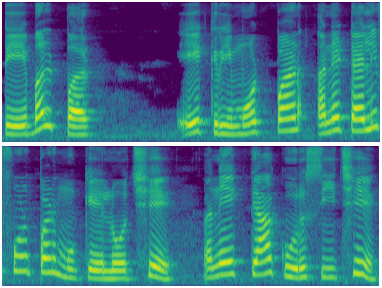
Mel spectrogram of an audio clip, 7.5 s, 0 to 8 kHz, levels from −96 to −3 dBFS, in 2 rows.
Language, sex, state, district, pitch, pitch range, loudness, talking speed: Gujarati, male, Gujarat, Valsad, 225 Hz, 180-275 Hz, -16 LUFS, 120 wpm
